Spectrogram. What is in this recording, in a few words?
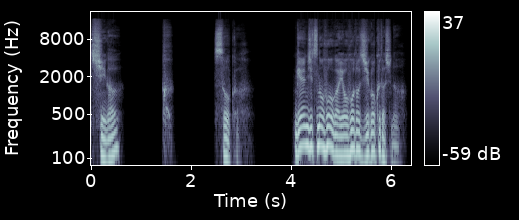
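Voice story, Japanese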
